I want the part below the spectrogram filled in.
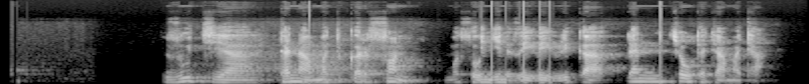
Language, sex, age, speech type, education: Hausa, male, 30-45, spontaneous, tertiary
